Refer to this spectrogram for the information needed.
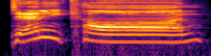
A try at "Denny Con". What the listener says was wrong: There is no O in that. There's no O present. You said con. I would have accepted con. But no, you went with con.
